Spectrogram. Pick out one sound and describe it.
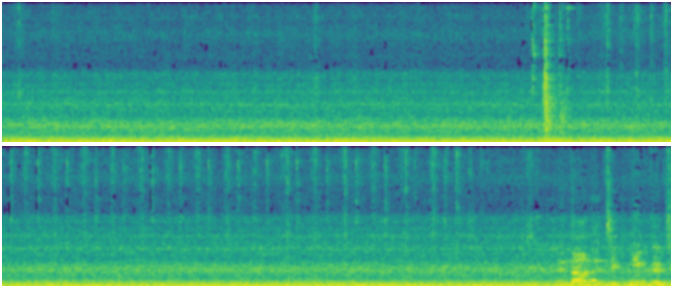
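Scissors snip through dog fur close by.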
